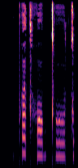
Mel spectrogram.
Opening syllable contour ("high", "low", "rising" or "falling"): high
